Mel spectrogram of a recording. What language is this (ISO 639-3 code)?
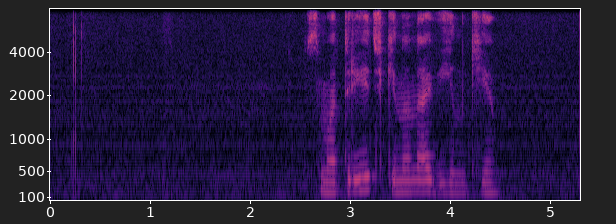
rus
